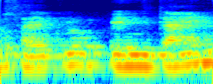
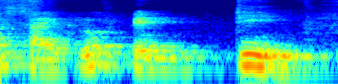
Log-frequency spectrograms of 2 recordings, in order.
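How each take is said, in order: First: साइक्लोपेंटाइन ending in a "tine" diphthong; wrong -ine ending. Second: Put-on साइक्लोपेंटीन slowly, ending in a long "teen"; correct -een ending. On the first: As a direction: end साइक्लोपेंटाइन with "ain", rhyming with "line". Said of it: "नहीं बोलेंगे". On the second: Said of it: "इसका उच्चारण क्या हो जाएगा". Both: Shown as a demonstration.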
